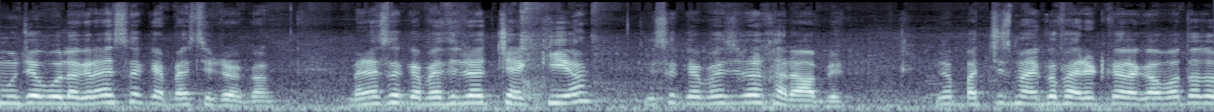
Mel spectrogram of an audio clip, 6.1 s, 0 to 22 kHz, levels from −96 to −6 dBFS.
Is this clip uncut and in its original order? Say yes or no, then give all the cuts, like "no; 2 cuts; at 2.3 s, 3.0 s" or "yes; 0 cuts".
yes; 0 cuts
